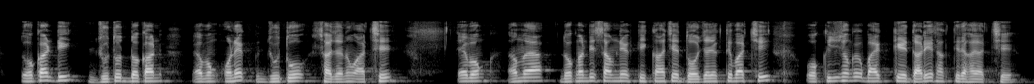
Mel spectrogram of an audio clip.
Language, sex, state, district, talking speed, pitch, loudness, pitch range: Bengali, male, West Bengal, Malda, 145 wpm, 150 Hz, -19 LUFS, 135-160 Hz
